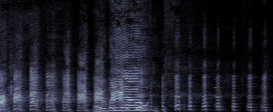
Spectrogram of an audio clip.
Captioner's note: several cast members burst out laughing again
